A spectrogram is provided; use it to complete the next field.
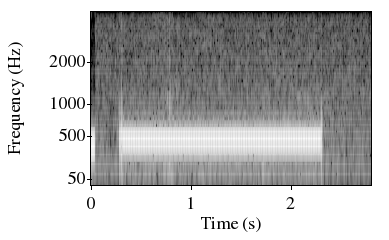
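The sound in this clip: A telephone call transfer tone sounds as one continuous, steady mid-pitched beep lasting about two seconds, loud and alone on the line, preceded by a very short blip.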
